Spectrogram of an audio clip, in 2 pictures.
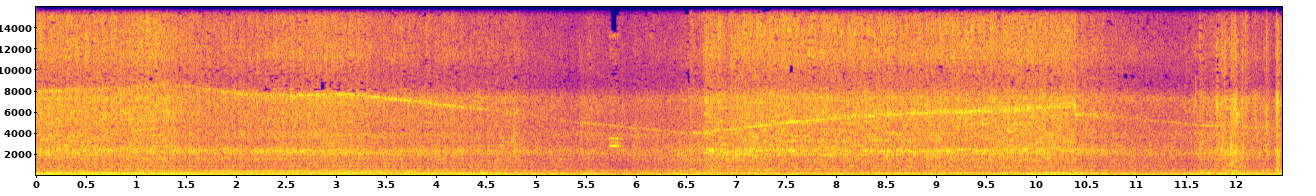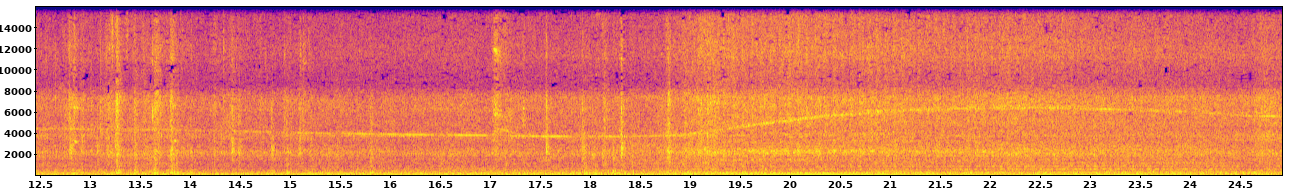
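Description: Loose metal parts rattle and clatter as the vehicle drives over the road.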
